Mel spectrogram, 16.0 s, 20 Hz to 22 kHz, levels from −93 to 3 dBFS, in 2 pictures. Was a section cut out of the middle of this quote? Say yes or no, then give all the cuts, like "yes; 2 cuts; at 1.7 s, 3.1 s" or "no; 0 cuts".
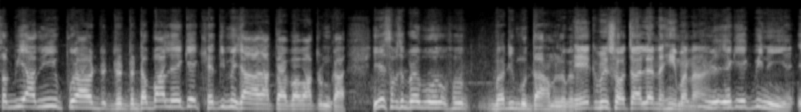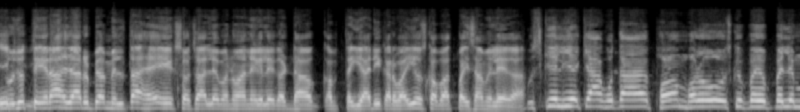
no; 0 cuts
